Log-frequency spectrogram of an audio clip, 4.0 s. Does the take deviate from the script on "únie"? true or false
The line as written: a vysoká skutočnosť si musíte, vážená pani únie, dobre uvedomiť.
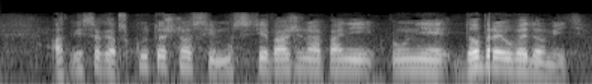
false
